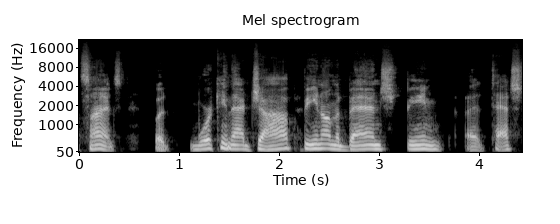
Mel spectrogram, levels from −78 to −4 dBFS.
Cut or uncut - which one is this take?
cut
